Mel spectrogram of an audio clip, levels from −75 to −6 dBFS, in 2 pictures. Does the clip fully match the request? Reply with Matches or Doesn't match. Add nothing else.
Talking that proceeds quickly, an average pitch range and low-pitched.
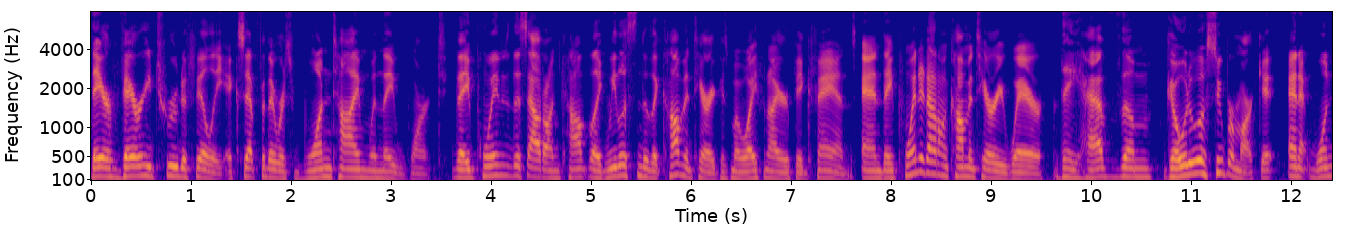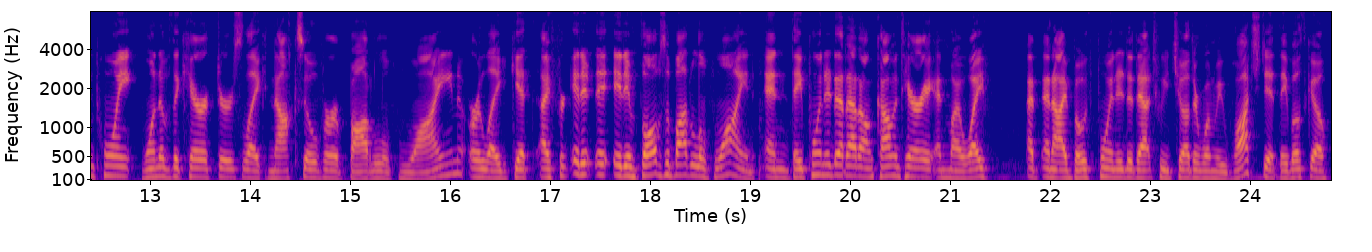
Doesn't match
